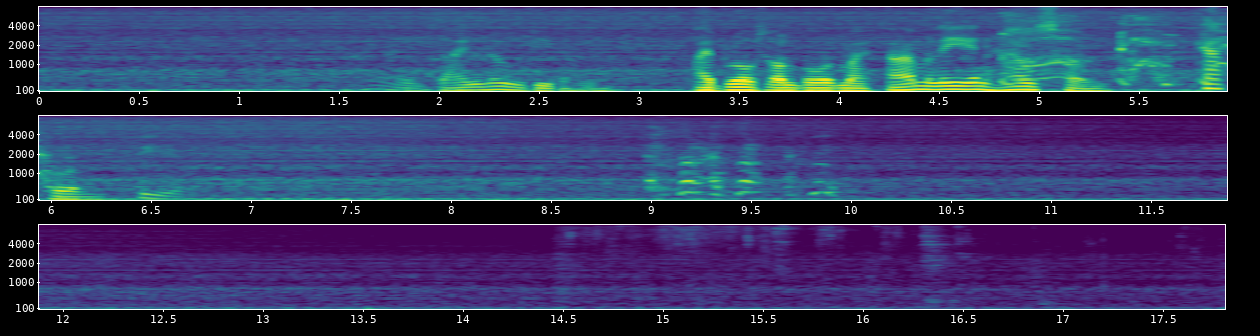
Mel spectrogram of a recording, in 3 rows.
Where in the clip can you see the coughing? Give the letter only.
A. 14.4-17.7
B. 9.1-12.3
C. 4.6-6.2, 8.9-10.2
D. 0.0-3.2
C.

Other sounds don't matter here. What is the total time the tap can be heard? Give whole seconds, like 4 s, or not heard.
3 s.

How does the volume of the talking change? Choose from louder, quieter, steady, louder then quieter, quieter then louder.
louder then quieter.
